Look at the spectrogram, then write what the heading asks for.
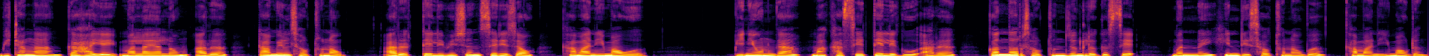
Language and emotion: Bodo, neutral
